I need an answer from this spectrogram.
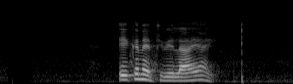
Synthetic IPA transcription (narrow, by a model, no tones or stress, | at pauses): eːkənæt̪iʋelaːjaj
